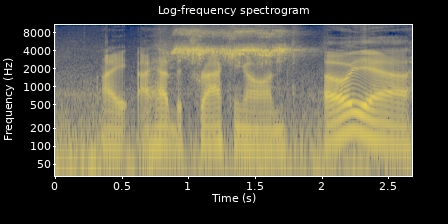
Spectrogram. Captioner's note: tires screech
